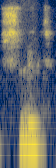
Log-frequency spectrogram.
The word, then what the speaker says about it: Slot: of slots coaching SL that's how you pronounce his name slute because of [ __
